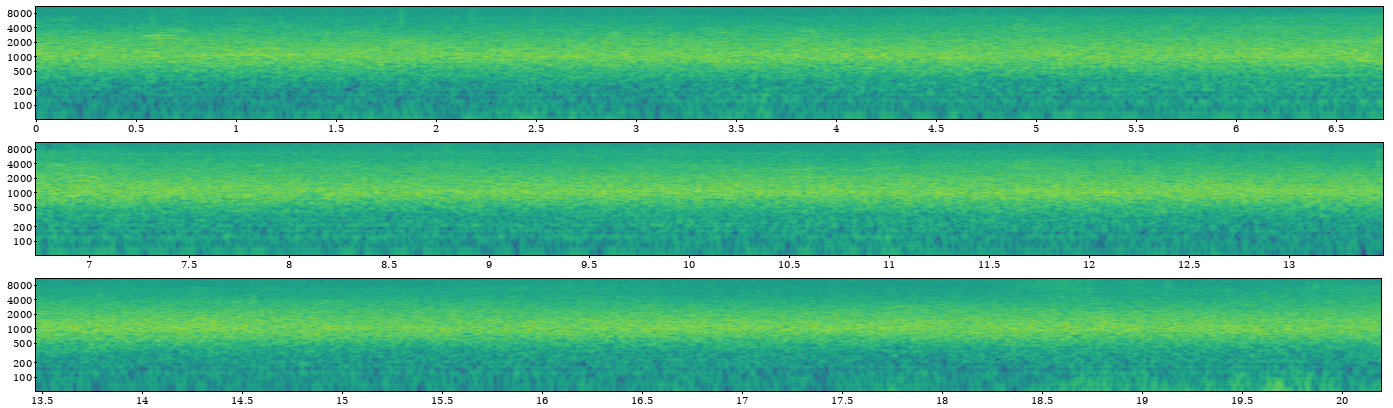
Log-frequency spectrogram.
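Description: Young players shout and call to each other at a distance.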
